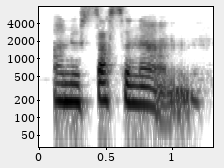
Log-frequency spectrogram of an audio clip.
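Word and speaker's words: anuśāsanam: top of it, so it's almost got like an A in front of it.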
